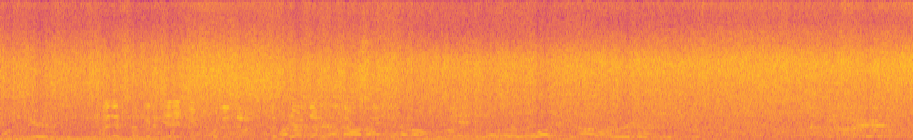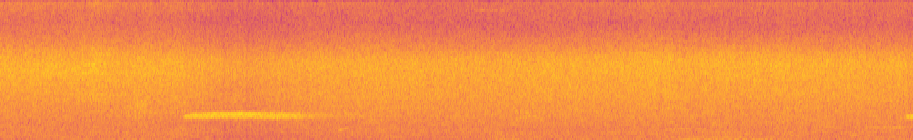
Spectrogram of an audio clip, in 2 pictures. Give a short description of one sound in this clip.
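Men talk in a lively crowd nearby.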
